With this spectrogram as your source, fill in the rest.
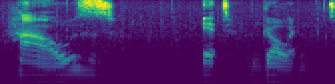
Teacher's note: you can hear that s becomes a zed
